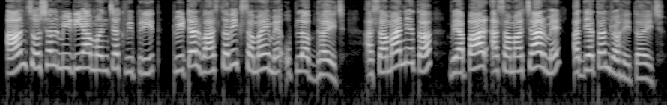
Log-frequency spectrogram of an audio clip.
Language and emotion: Maithili, neutral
